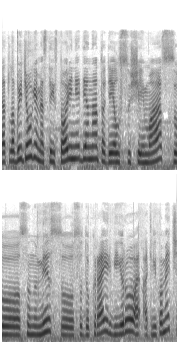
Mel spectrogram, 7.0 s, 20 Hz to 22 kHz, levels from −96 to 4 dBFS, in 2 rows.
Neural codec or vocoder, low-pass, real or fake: none; 10.8 kHz; real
